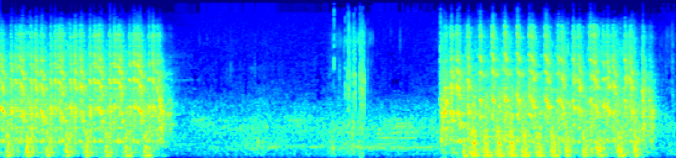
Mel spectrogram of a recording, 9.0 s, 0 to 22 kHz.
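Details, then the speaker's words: 1981 Honda CB750K parts bike, first start on borrowed gas with choke closed: fast, busy four-cylinder buzz at about 3000 rpm with no throttle, well above normal idle; owner opens the choke to bring it to about 1000 rpm. "all right too much of rpm that was about i was probably about 3 000 rpm i need to open the child choke"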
